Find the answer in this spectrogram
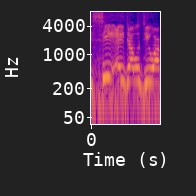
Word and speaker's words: Caddy: It's your boy C-A-D-D-Y, pronounced Caddy, yet again on another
